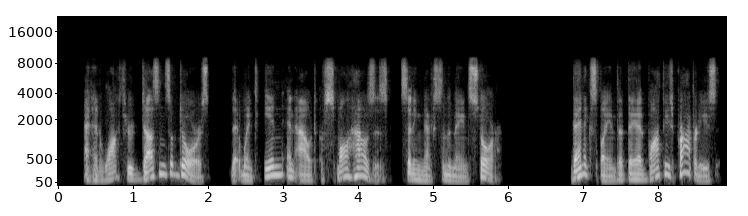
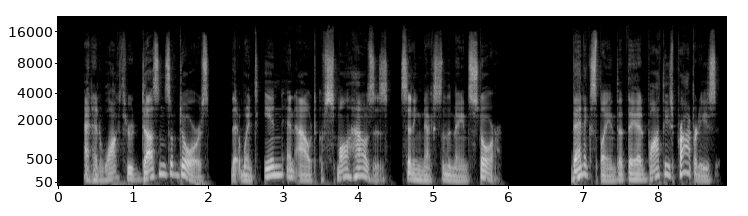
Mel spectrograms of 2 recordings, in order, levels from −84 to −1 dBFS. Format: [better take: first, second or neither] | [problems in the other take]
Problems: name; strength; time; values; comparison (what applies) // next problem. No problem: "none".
second | garbled, watery; slightly; nothing above 7.5 kHz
